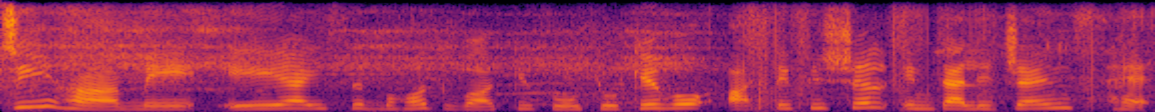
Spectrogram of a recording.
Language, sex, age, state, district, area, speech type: Urdu, female, 18-30, Uttar Pradesh, Ghaziabad, urban, spontaneous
